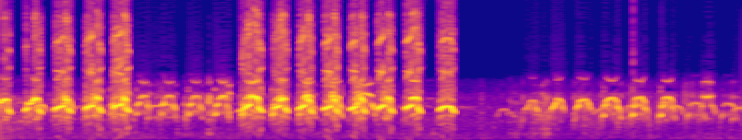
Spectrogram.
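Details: Osprey family at the nest on a very windy day, three young with parents bringing fish; rapid series of sharp, high whistled chirps, each slightly arched, in quick bursts with a brief lull before softer repeats, wind rumble beneath.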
